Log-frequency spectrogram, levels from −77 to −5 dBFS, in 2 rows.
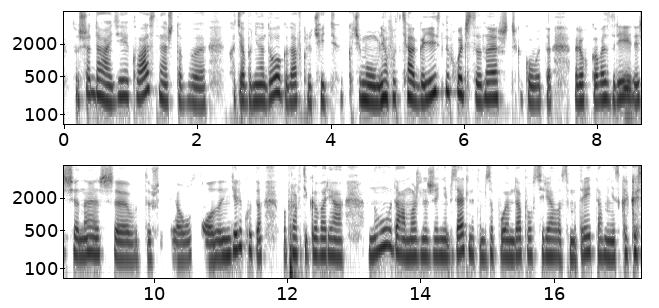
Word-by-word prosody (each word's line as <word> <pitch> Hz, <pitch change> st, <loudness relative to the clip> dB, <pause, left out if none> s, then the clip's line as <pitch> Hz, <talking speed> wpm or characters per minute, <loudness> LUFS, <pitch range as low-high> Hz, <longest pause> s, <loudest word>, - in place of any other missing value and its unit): Слушай, 235 Hz, +2 st, -2 dB
да, 215 Hz, -7 st, +2 dB
идея 215 Hz, +5 st, 0 dB
классная, 215 Hz, -2 st, +1 dB
чтобы 170 Hz, -2 st, -4 dB, 0.3 s
хотя 185 Hz, -2 st, -1 dB
бы 175 Hz, 0 st, -5 dB
ненадолго, 180 Hz, +5 st, +3 dB
да, 175 Hz, +2 st, +1 dB
включить, 175 Hz, -1 st, -6 dB
к -, -, -13 dB
чему 190 Hz, -3 st, +4 dB
у -, -, +5 dB
меня, 190 Hz, +5 st, +6 dB
вот, 205 Hz, -1 st, -4 dB
тяга 190 Hz, -5 st, +4 dB
есть. 255 Hz, +8 st, +3 dB
Ну, 270 Hz, -2 st, +2 dB
хочется, 235 Hz, -8 st, +2 dB
знаешь, 205 Hz, +2 st, +2 dB
ч -, -, -10 dB
какого-то 165 Hz, -4 st, -4 dB, 0.3 s
лёгкого 180 Hz, +1 st, +2 dB
зрелища, 180 Hz, -, +1 dB
наешь, 185 Hz, +1 st, 0 dB
вот, 155 Hz, -2 st, -1 dB, 0.2 s
что -, -, -14 dB
я 155 Hz, -3 st, -3 dB
устала 155 Hz, -1 st, -2 dB
за 165 Hz, -, +2 dB
недельку-то, 210 Hz, 0 st, +1 dB, 0.3 s
по 175 Hz, -, -6 dB
правде 185 Hz, -1 st, -1 dB
говоря. 180 Hz, -1 st, 0 dB, 0.4 s
Ну 230 Hz, +10 st, +1 dB
да, 195 Hz, -6 st, +1 dB
можно 175 Hz, +1 st, 0 dB
же 175 Hz, +1 st, -2 dB
необязательно, 180 Hz, +3 st, +1 dB
там, 170 Hz, -2 st, -5 dB
запоем, 170 Hz, -1 st, -1 dB
да, 175 Hz, +1 st, +1 dB
полсериала 180 Hz, -1 st, -3 dB
смотреть, 175 Hz, +5 st, -2 dB
там 175 Hz, -1 st, -3 dB
несколько 170 Hz, +4 st, 0 dB
180 Hz, 160 wpm, -24 LUFS, 170-200 Hz, 0.4 s, меня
